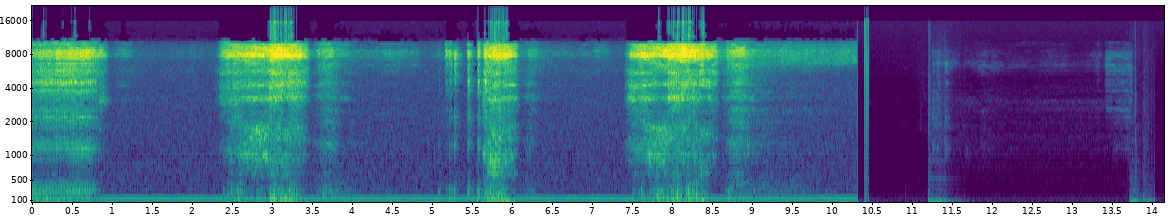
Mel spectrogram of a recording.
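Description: Loud rough snores about every three seconds, then one snore cuts off abruptly into silence, a pause consistent with sleep apnea.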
